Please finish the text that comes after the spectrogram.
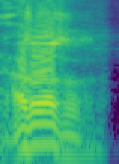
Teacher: Rur hukumnya idgham bila gunnah, sebab ada tanwin bertemu dengan huruf ro. Maka cara membacanya tidak boleh ada suara dengung yang masuk rongga hidung, karena ini adalah idgham bila gunnah atau idgham yang tidak memakai gunnah.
